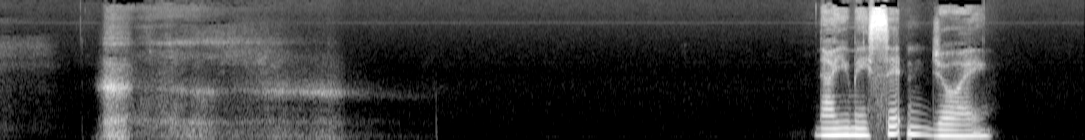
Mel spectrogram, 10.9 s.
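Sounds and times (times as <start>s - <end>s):
deep breath inhaling through the nose and exhaling through the mouth: 0.0s - 4.4s
speech: 8.2s - 10.0s.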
